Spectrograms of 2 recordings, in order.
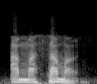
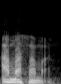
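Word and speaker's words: Amasaman: it's from yao in amasama that's the correct uh pronunciation isn't it informally known as amazama now hooray great club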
